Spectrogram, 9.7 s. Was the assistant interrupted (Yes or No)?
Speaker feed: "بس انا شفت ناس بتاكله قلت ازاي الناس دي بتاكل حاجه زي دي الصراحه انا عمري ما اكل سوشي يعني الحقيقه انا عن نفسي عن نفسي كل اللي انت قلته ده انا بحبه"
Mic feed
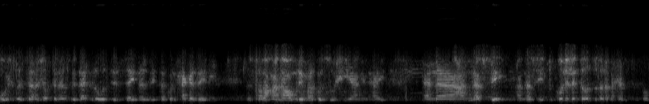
No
